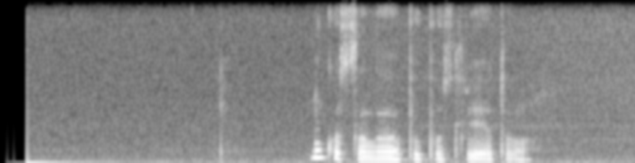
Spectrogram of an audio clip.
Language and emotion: Russian, sad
